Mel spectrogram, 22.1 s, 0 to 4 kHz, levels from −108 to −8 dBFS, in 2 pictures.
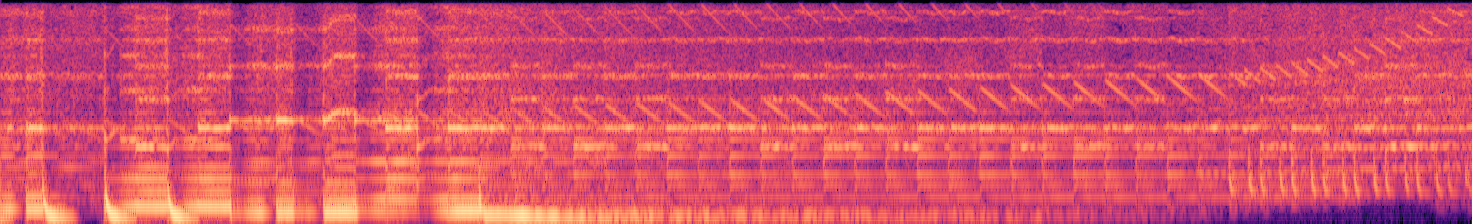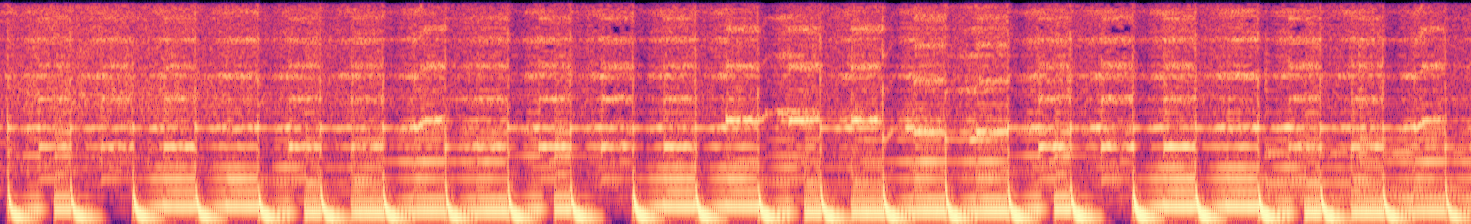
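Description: Nothing stood out as a technical problem on listening.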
